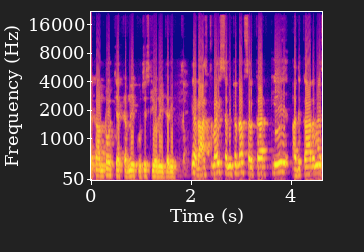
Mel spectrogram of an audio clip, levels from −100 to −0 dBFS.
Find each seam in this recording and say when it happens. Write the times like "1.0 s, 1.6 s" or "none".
1.8 s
